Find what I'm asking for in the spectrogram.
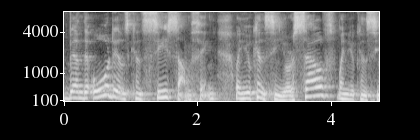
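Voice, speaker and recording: Very wide pitch swings at a moderate pace, with noticeable background noise and audible room echo. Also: woman. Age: 60s. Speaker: film producer. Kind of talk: interview.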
